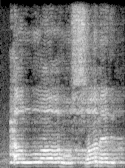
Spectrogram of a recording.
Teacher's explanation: تو یہاں بھی جب آپ آیت پر رکیں گے تو پیش کے بجائے یہ ساکن ہو جائے گا دال اور قلقلے کے ساتھ پڑھا جائے گا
